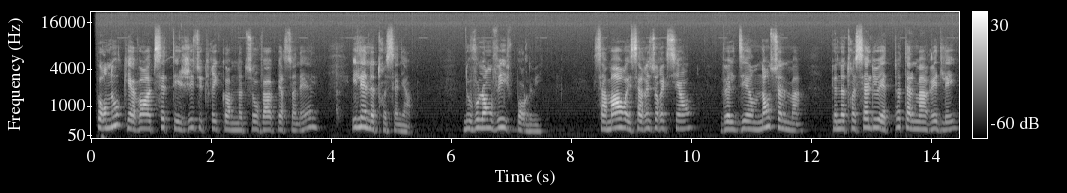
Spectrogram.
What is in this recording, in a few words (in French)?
narration et lect; 1 cor 5 celebrons donc; Cantate : Christ notre Pâque; Pâques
